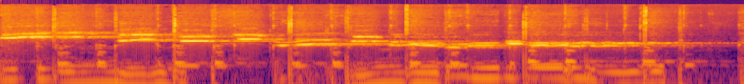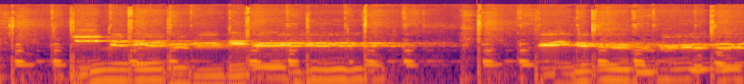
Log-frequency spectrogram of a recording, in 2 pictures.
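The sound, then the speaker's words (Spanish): A bright, cheerful whistled melody rides clearly over a bouncy song backing, with steady rhythm below and the whistled tune gliding and repeating in short upbeat phrases. “ahora con silbidito alegre”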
